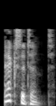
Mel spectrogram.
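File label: "excitant", British English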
